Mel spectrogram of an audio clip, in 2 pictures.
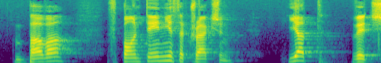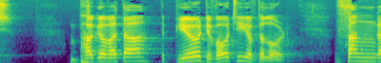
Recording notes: Recorded on Wednesday, 15 Apr 2020 at ISKCON Sydney temple.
